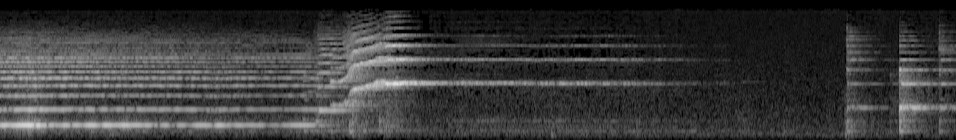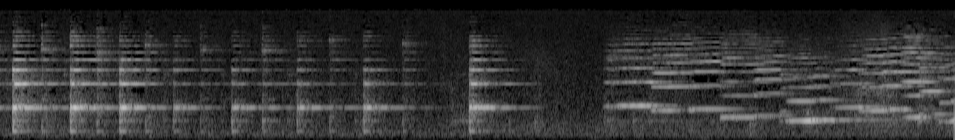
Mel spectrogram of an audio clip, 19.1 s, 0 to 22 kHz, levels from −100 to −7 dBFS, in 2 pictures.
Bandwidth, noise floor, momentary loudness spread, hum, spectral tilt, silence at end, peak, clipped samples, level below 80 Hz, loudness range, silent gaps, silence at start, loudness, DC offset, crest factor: 16.5 kHz; -70 dBFS; 22 LU; none; 2 dB/octave; 0 s; -12 dBFS; under 0.1%; under -90 dBFS; 21 LU; none; 0 s; -33 LUFS; under 0.1%; 26 dB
